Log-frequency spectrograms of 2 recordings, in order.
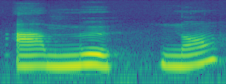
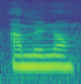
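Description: First: Amenons slowly broken up, "a-muh ... non"; syllables drawn apart. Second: Said in the usual way. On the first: Shown as a demonstration. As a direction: stretch amenons loudly, with schwa instead of eh. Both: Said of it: "you remove that sound".

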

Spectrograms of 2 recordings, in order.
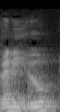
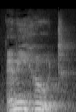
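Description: First: Said in the usual way. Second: Any hoot in a high silly voice; mocking any hoot. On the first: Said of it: "instead of any who". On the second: Shown as a demonstration. Mocking a viewer's phrase, high silly Any hoot. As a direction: pitch Any hoot up, teasing. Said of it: "if you say any hoot".

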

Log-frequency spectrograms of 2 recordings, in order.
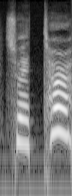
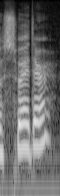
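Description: First: First sweater with a hard, fully sounded t; over-pronounced t. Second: Second sweater with the t softened to d. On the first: Teacher shows learners what to avoid, hard t. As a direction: say sweater as sweh-TAR with a crisp T. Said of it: "sweater 하지 마시고". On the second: Teacher shows learners the target, soft-d pronunciation. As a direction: say sweater as SWEH-der, light on the middle consonant. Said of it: "sweater 정도로 하세요". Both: Shown as a demonstration.

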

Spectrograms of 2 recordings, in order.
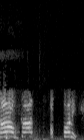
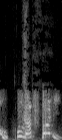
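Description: First: Mock laughing. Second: High, giddy ooh-ooh, laughing through it; gleeful mock excitement. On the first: The group cracking up, mimicked. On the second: Mimicking his friend's giddy excitement at the table. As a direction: play the eager newcomer, thrilled at the laugh.

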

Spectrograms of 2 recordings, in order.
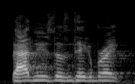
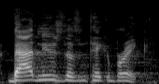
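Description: The two takes are said the same way.

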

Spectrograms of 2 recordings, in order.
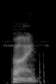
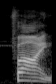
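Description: First: Said in the usual way. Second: Louder, higher pouting fine; sulky loud fine. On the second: Acted. Player denied the ladder, sulky outburst. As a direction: snap it like a sulking child.

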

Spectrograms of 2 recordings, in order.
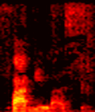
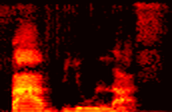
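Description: First: Said in the usual way. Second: "fabulous" stretched out syllable by syllable; emphatic praise. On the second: Real, not acted. Vlogger praising a gift, "fabulous" slowly drawn out. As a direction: draw "fabulous" out slowly, each syllable separate.

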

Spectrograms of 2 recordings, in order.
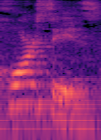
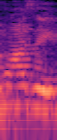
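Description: First: "Horses" in two slow syllables, HOR-siz, falling; clear s sound. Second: "hoa gì" as horses with z in place of s; mispronounced horses. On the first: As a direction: keep the middle s hissed in "Horses". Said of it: "để âm sơ má". (đọc "Horses" giữ âm s, hai âm tiết) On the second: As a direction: swap the hissed s for a voiced sound in "hoa gì". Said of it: "Đừng có hoa gì nha". (đọc sai "hoa gì", mất âm s) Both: Shown as a demonstration.

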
